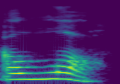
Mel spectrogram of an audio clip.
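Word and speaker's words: الله: ini lafaz jalalah ketika kalau cuma Allah aja ya itu juga tebal tapi ketemu wa ya tetap tebal Kenapa karena wawya harakatnya fathah maka Allahnya tetap tebal jadi baca bacanya wallah wallah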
